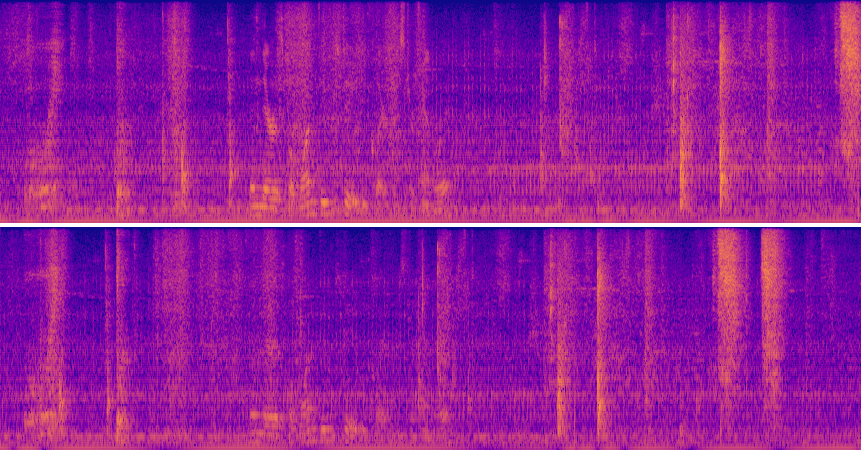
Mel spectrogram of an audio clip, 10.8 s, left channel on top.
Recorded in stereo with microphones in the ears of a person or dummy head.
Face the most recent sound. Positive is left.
turn(degrees=75)  # may be behind; listen again after turning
